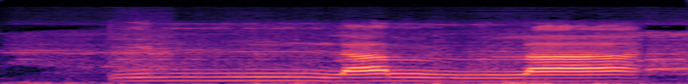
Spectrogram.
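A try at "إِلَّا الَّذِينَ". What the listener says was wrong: যে প্রথমে ইল বলে একটু গুন্নার মতন করছেন, ইল বলে ধরে থাকছেন, ধরে থাকা হবে না। ইল্লাল, হামজা লামজের ইল। নুন জবর না, নু আউপেশ নু বলছেন। হ্যাঁ, প্রথমে বলেছিলেন নু আউপেশ নু, নু কোনো অক্ষর হয় না, নুন আউপেশ নু।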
